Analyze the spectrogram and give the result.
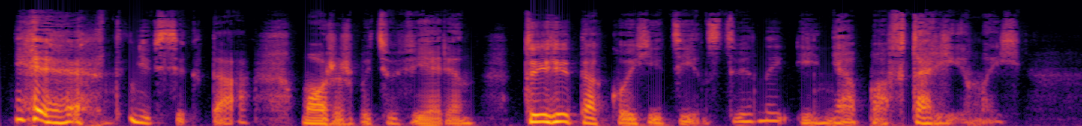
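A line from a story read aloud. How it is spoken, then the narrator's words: Laughing. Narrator (Russian): рассмеялся собеседник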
